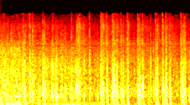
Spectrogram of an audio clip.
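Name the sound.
fireworks exploding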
